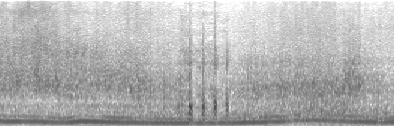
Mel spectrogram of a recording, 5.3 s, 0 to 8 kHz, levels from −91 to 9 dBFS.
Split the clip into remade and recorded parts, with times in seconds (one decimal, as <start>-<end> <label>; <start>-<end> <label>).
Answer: 0.0-3.7 recorded; 3.7-4.6 remade; 4.6-5.3 recorded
